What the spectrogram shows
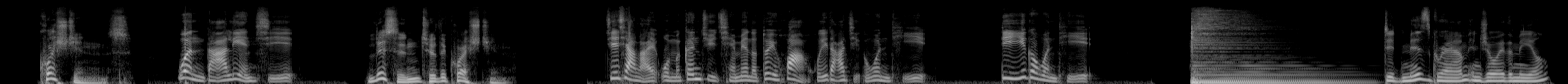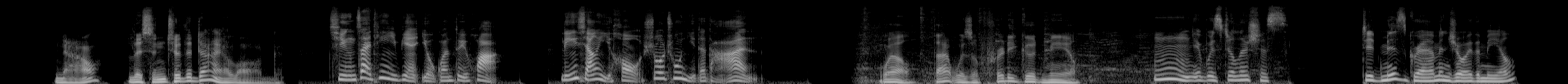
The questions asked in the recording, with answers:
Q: Did Ms. Graham enjoy the meal?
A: Yes, she did. She thought it was delicious.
